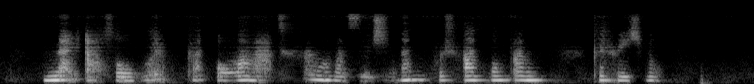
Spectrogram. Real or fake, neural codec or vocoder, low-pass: fake; codec, 44.1 kHz, 0.9 kbps, DAC; 10.8 kHz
